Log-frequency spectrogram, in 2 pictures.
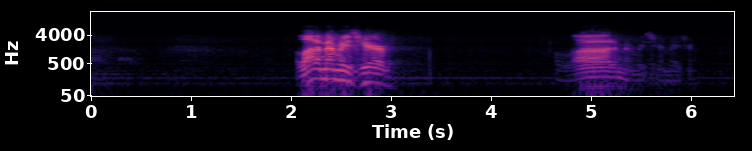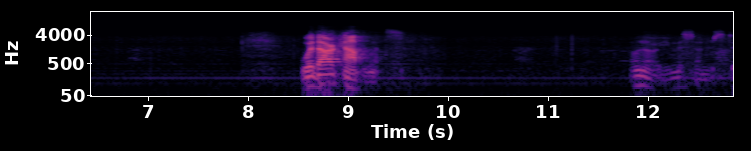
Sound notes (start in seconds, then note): none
